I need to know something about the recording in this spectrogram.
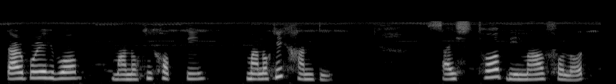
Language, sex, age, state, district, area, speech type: Assamese, female, 18-30, Assam, Lakhimpur, rural, spontaneous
